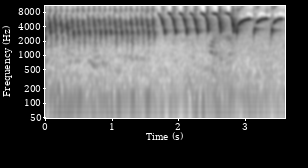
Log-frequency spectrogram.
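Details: Black-throated canary singing to prompt canaries into song, a rapid run of sharp repeated chips slowing into loud downslurred whistled notes and brief rising whistles.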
